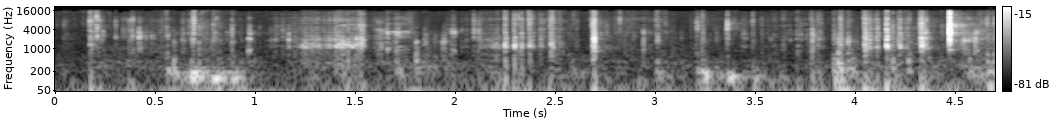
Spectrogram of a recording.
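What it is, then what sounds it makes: Bar of soap being shaved with a blade. A metal utility-knife blade scrapes across a solid, palm-sized pink bar of soap held in one hand, shaving curls off its surface. The sound is a quiet run of dense, dry crunching and scratching, with short crisp clicks and bright shaving edges over a low, soft rumble. Each stroke stops almost instantly, with no ring after.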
